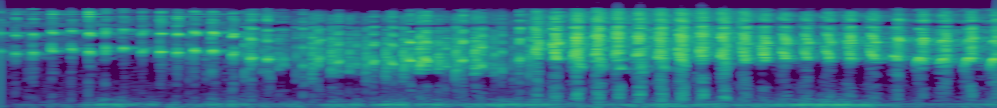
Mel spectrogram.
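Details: Lovebird in full-song condition, kept as a pet, chattering in long ngekek style: high, scratchy notes in a rapid run that grows louder and denser midway, with a faint low hum beneath.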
